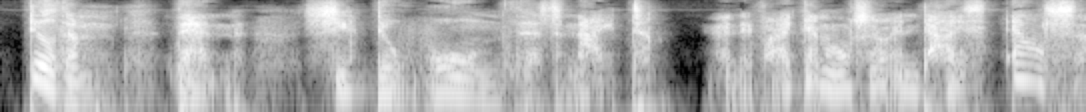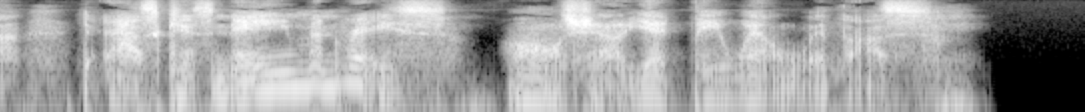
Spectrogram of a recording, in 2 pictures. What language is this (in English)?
English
